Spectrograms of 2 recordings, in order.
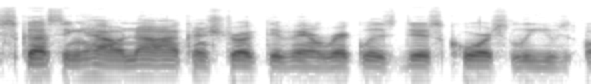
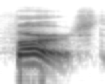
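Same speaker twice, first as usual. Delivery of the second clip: "first" much higher and louder, punched; all-caps emphasis; 11 semitones higher, 12 dB louder than usual. Shown as a demonstration. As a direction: spike the voice on "first". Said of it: "and I capitalized the word first".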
